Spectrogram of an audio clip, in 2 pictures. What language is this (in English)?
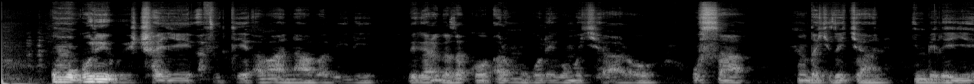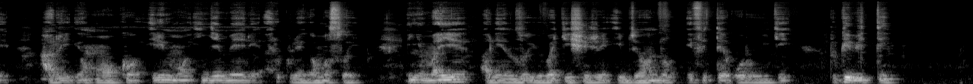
Kinyarwanda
